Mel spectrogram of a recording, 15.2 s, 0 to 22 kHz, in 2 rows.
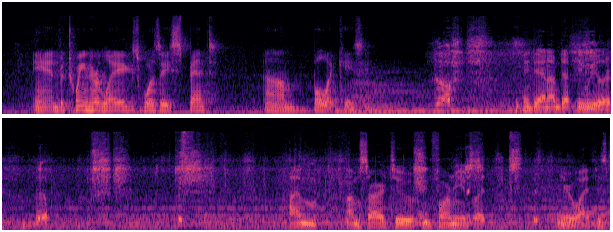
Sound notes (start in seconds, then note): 6.9 sobs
